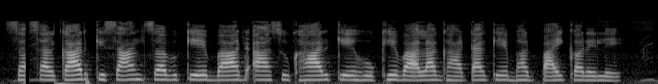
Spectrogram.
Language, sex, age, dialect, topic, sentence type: Bhojpuri, female, 18-24, Southern / Standard, agriculture, statement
